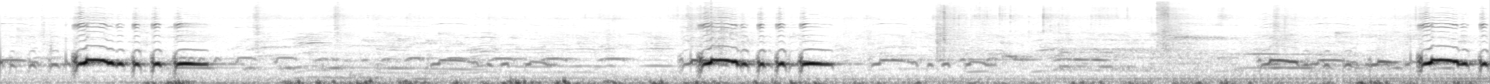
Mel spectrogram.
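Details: Zebra dove of local stock, kept caged, cooing loudly to goad silent or stressed doves into singing and to stir breeding drive; bursts of rapid rolling coos return about every three seconds over low background rumble.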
